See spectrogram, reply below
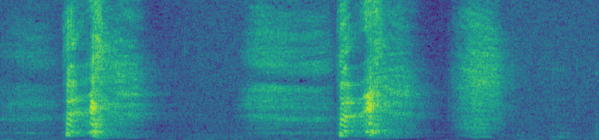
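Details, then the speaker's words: Sneezing from an adult with a very itchy, irritated nose, attributed to allergies: two sharp, explosive sneezes, each preceded by a quick inhaled breath, with a soft breath afterward. "My nose is very itchy and irritated. I don't know why."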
